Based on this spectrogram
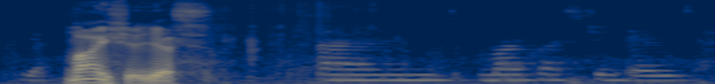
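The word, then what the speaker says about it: Myisha: awesome awesome awesome my name how do you spell that m y i s h a Maisha Maisha yes and my question is how did theet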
